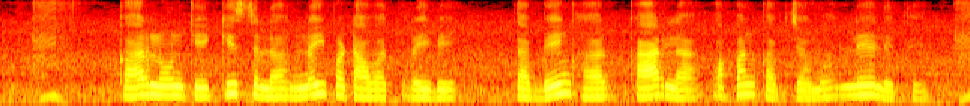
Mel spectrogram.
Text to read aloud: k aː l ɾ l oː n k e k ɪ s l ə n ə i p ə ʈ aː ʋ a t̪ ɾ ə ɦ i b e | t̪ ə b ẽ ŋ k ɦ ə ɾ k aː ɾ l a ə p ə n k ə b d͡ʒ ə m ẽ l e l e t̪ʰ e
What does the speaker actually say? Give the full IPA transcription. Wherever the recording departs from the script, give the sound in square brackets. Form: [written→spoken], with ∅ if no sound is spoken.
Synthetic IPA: k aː [l→∅] ɾ l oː n k e k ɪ s l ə n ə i p ə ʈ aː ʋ [a→ə] t̪ ɾ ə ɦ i b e | t̪ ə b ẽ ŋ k ɦ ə ɾ k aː ɾ l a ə p ə n k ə b d͡ʒ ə m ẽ l e l e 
